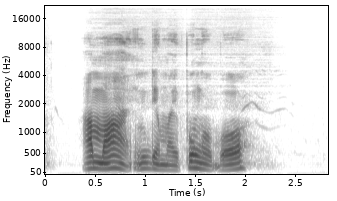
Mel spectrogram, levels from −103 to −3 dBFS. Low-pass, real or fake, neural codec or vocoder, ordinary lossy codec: none; real; none; none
